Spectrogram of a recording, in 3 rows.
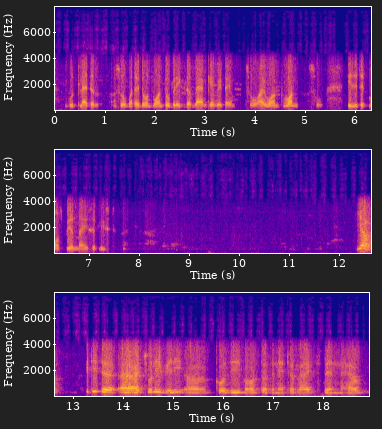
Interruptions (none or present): none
